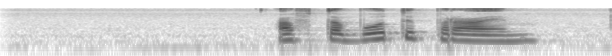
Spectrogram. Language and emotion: Russian, neutral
